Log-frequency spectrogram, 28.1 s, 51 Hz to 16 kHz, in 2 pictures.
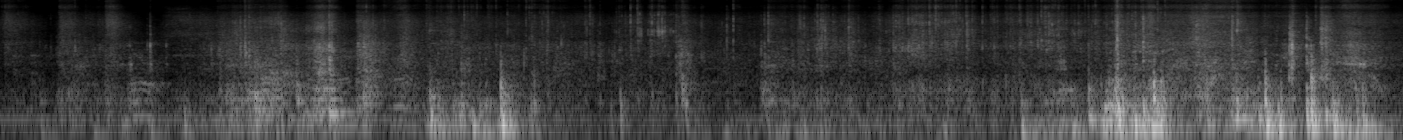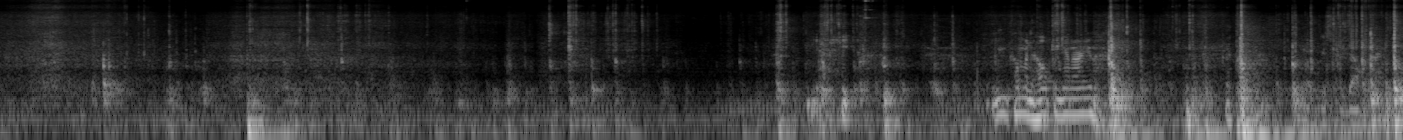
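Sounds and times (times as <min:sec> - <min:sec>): handling noise with small parts: 0:04.3 - 0:13.4.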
